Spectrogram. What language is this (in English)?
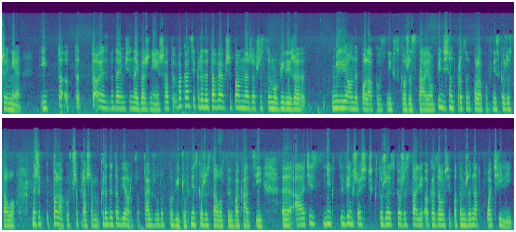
Polish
